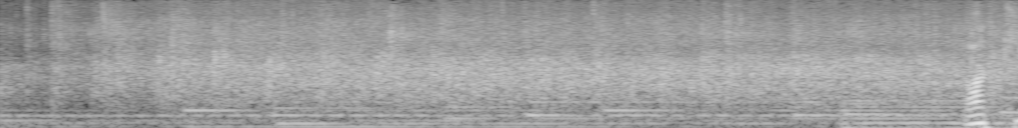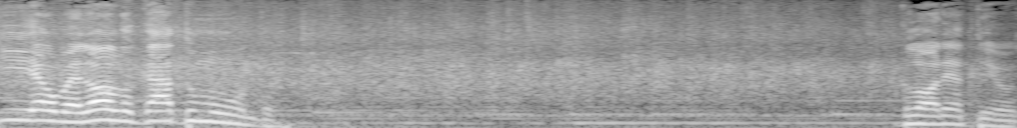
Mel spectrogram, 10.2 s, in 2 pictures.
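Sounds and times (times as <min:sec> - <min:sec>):
audience applause: 0:00.0 - 0:10.1
low organ or keyboard tones: 0:00.0 - 0:10.1
speech: 0:04.8 - 0:06.6, 0:09.6 - 0:10.1.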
